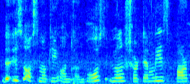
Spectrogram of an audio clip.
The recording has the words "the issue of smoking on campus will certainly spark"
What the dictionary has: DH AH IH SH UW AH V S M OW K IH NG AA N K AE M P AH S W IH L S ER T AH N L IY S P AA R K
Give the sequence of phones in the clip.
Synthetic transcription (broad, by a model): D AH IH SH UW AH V S M OW K IH NG AA N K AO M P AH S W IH L SH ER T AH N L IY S P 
